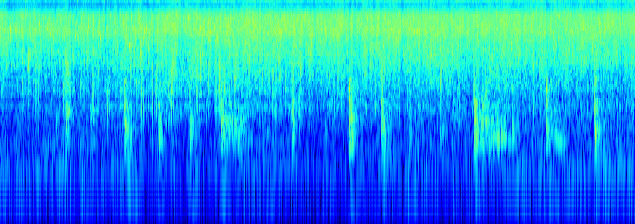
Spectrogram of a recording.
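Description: Chopped onions, green chillies, curry leaves and dried red chillies sizzling steadily in hot oil in a pan. A wooden spatula stirs them, tapping and scraping the pan about a dozen times as the onions begin to sauté.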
